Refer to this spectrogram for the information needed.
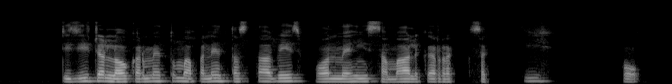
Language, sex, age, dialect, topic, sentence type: Hindi, male, 18-24, Kanauji Braj Bhasha, banking, statement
